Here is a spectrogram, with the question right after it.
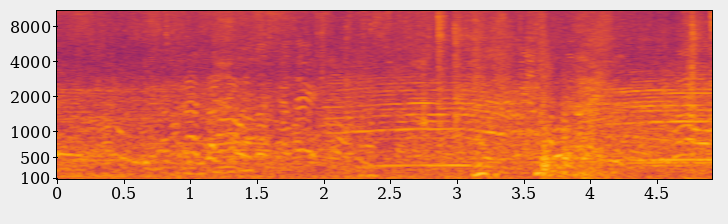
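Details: Enraged cattle (sapi ngamuk) that nearly charges a man at a pen in Indonesia; deep, droning lowing with a sustained tone near the middle and another toward the end, over a constant low rumble and some voices.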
